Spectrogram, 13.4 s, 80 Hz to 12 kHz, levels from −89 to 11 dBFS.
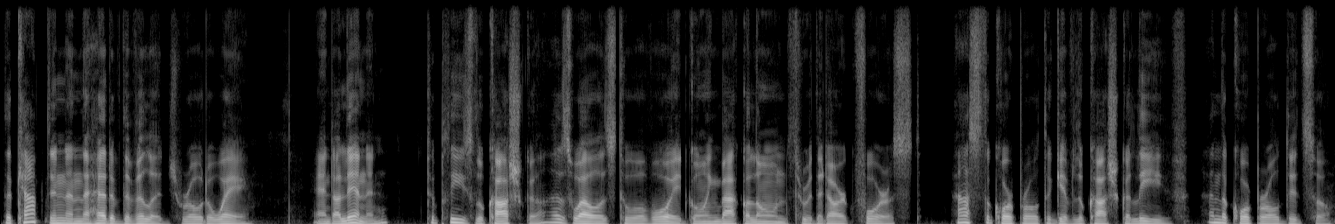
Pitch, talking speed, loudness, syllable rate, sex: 120 Hz, 175 wpm, -22 LUFS, 5.1 syllables/s, male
